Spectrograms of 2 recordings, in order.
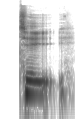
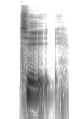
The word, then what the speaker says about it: Chị: Chị. Chị. – This word for you is pronounced with a low, falling, broken tone.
